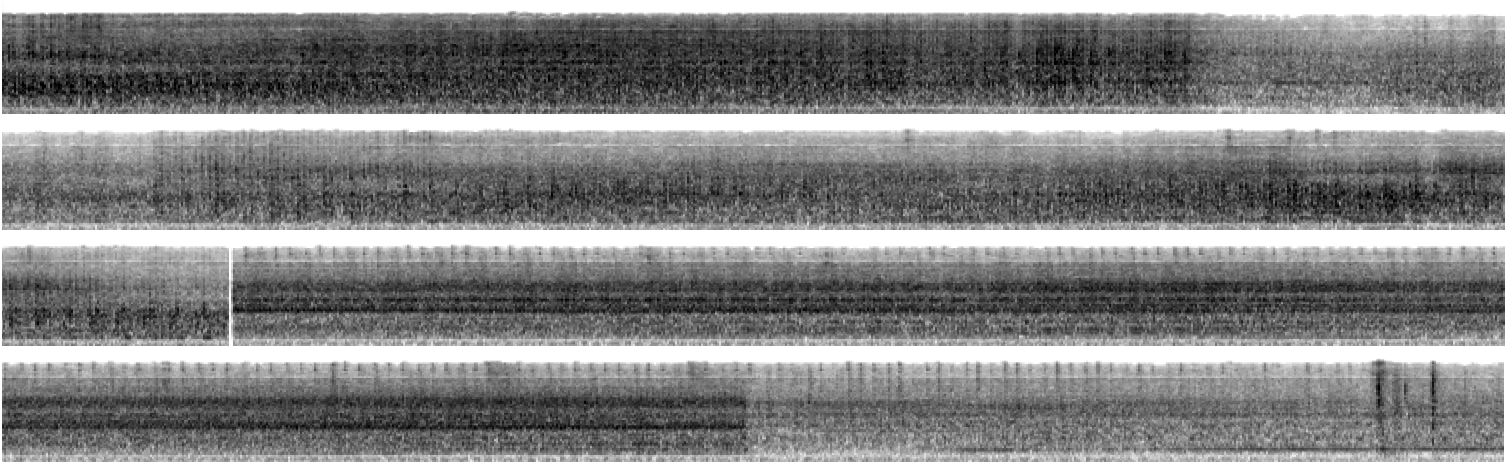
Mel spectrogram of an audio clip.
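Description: Engine of a Ural truck fitted with a hydraulic timber crane, running steadily under load while the crane lifts cut pine logs onto its bed. The sound shifts abruptly a few times, with a steadier, higher hum through the second half.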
